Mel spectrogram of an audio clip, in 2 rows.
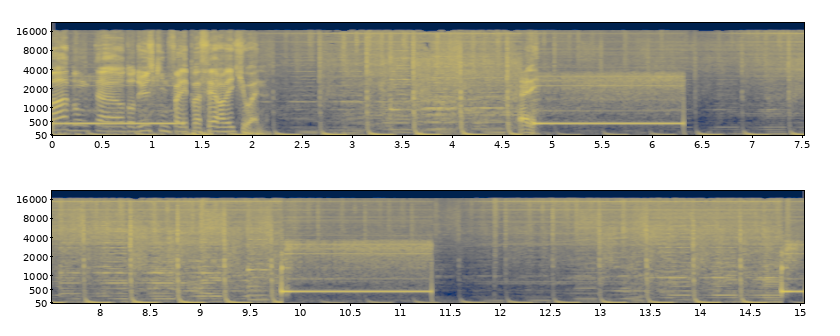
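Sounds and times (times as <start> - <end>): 
ringback tone of an outgoing telephone call: 0.0 - 1.2, 4.8 - 6.3, 9.8 - 11.4, 14.8 - 15.0
music with a regular thumping beat: 0.0 - 15.0
speech: 0.2 - 2.4, 4.7 - 5.0.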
